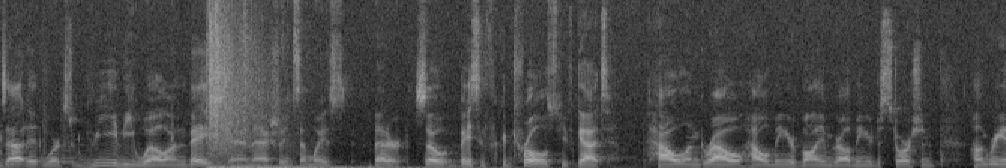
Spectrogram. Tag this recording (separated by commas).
Speech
